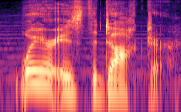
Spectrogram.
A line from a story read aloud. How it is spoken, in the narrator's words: asked the man sharply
